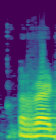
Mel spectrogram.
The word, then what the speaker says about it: read: तो future perfect tense, तो he will have रेड, रीड रेड रेड लिखने में सेम होता है, प्रोनाउंसिएशन डिफरेंट होती है, 4 तो रहेगा, ठीक है।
